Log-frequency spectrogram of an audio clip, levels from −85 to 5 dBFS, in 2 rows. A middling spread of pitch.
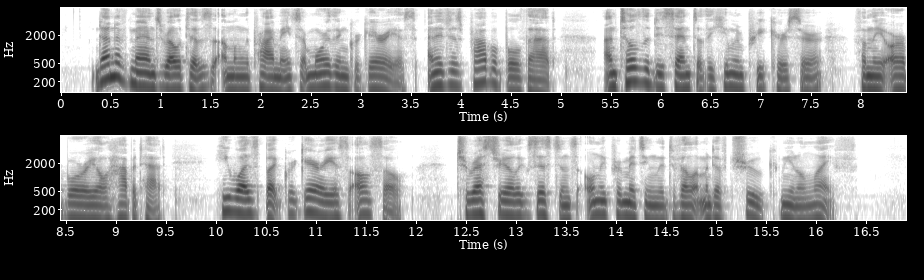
Yes: average, 3.4 semitones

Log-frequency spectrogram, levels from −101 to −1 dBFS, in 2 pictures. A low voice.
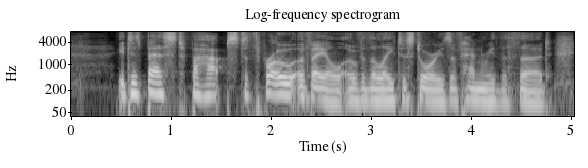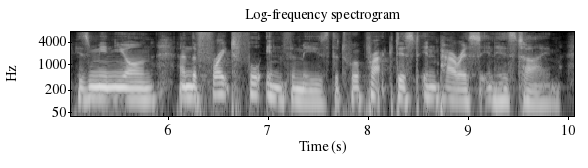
Yes: low, 115 Hz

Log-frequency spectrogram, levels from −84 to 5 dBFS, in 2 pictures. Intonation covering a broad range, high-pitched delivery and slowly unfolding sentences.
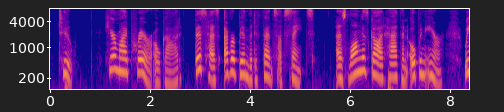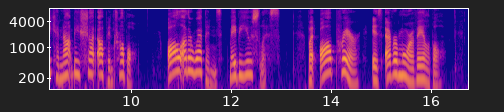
No: wide, 6.3 semitones; high, 230 Hz; average, 145 wpm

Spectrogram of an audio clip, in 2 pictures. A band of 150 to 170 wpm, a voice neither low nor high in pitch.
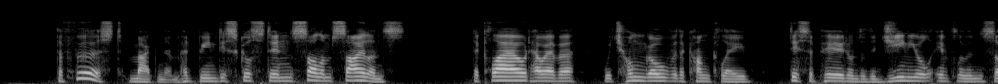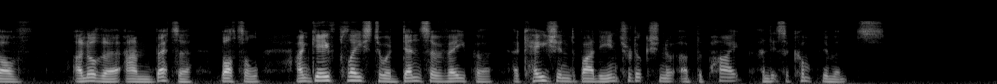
No: slow, 135 wpm; medium, 145 Hz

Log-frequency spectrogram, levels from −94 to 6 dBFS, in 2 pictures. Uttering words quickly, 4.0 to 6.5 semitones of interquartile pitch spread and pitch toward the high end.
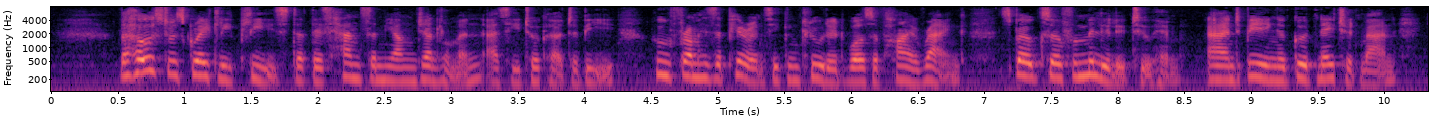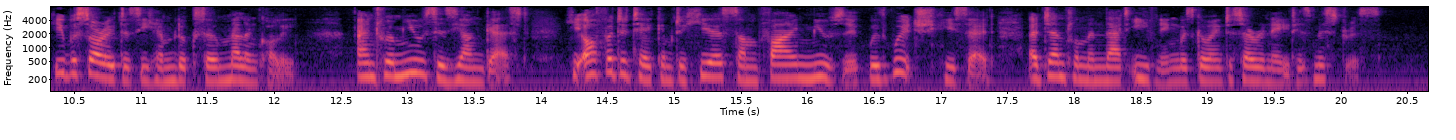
No: fast, 220 wpm; average, 3.6 semitones; high, 205 Hz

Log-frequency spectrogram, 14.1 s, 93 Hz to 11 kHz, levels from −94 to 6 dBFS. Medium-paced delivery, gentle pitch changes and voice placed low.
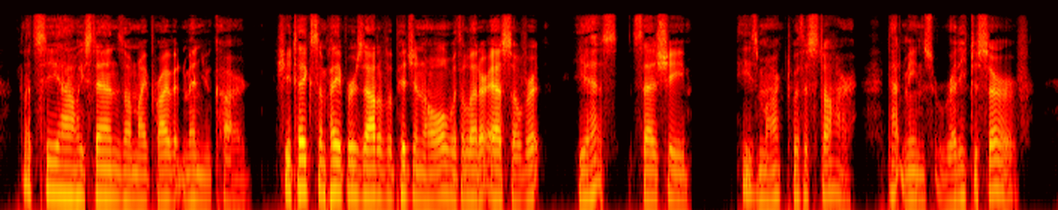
Yes: average, 160 wpm; narrow, 2.2 semitones; low, 115 Hz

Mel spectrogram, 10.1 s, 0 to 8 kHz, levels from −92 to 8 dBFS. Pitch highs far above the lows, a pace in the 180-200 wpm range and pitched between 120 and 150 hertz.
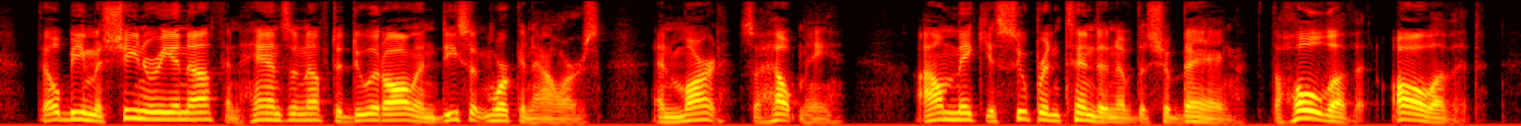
Yes: wide, 7.3 semitones; average, 190 wpm; medium, 140 Hz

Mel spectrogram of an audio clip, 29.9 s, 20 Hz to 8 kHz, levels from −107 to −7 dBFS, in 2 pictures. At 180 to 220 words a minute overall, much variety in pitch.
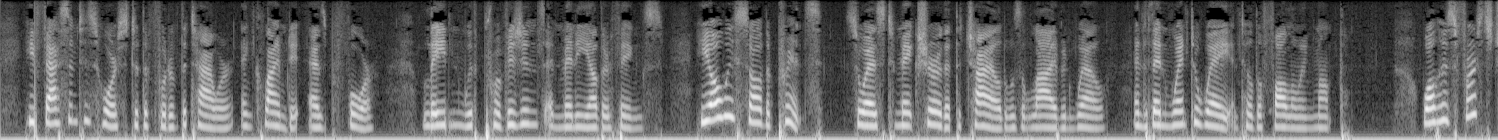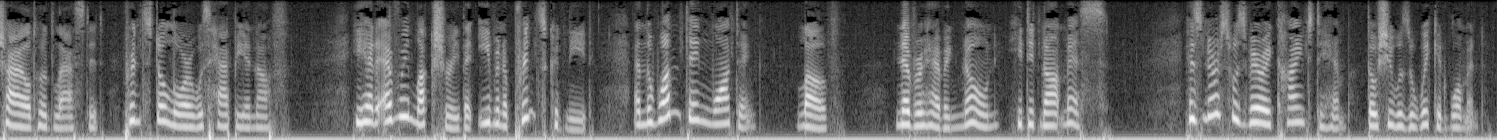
No: average, 185 wpm; average, 4.7 semitones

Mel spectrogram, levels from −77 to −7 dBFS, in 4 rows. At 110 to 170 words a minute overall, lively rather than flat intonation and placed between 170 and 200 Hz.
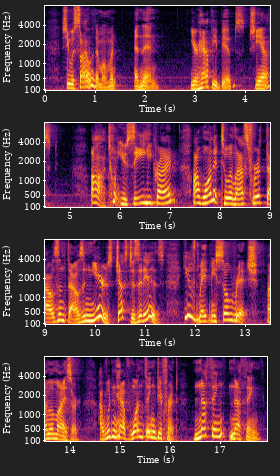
Yes: average, 160 wpm; wide, 8.1 semitones; high, 190 Hz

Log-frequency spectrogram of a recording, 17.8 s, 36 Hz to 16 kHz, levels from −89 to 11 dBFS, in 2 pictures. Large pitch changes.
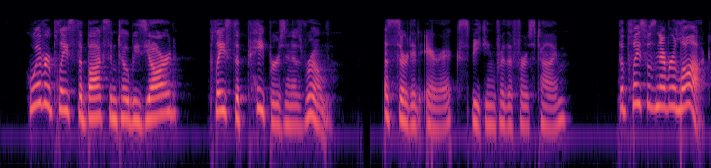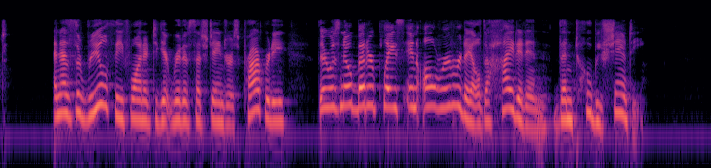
Yes: wide, 8.1 semitones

